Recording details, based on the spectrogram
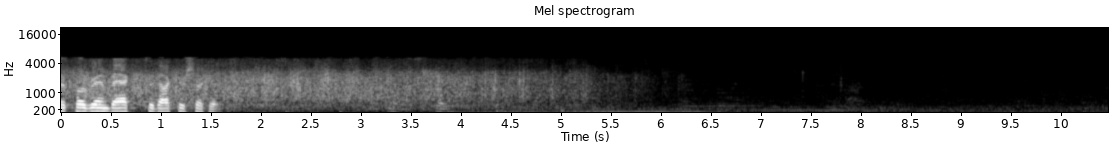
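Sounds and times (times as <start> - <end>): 
speech: 0.0 - 1.8
audience applauding at an award ceremony: 0.0 - 6.3.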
